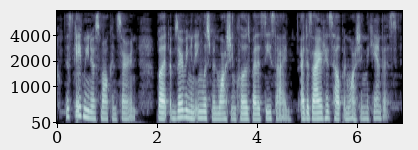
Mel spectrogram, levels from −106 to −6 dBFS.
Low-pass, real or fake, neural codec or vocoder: 7.2 kHz; real; none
